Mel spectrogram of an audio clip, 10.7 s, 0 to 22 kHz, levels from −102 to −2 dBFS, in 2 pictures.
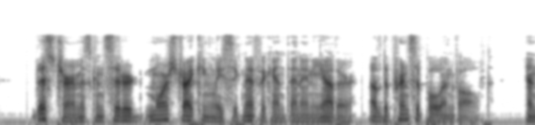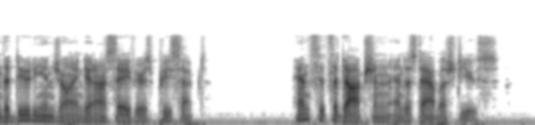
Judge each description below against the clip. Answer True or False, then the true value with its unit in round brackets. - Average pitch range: True (4.7 semitones)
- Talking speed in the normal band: True (155 wpm)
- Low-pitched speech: True (90 Hz)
